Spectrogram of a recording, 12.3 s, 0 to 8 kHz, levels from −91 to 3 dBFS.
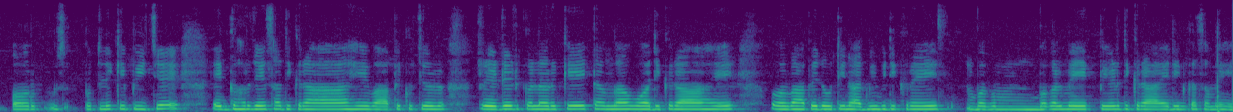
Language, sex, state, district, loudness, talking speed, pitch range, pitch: Hindi, female, Uttarakhand, Tehri Garhwal, -26 LUFS, 220 wpm, 225-235 Hz, 230 Hz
